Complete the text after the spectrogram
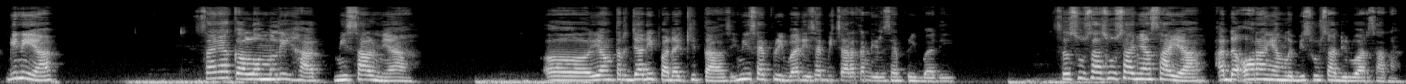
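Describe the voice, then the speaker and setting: A woman talks earnestly in a live audio chat room, explaining her advice at a middle pitch and often repeating words as she thinks. Her phone mic picks up a faint hiss of background noise behind her. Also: lively intonation, measured pace, pauses often, rough recording. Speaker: live-stream chat participant.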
